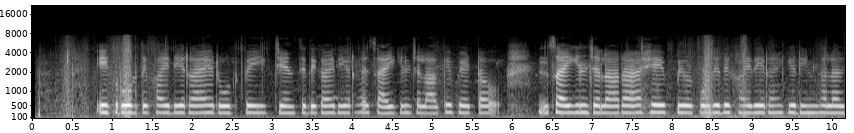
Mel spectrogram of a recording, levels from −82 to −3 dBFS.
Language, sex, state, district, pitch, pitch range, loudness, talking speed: Hindi, female, Bihar, Purnia, 245 Hz, 245-255 Hz, -17 LUFS, 170 wpm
